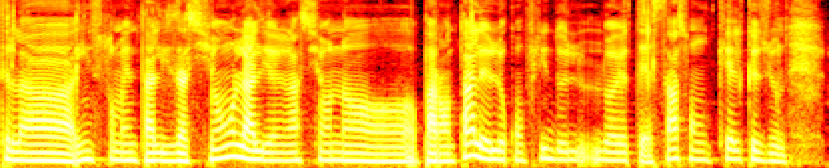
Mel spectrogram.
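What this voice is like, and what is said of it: Speaks French with an accent. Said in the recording (French): “Je m'excuse, mon accent. ... Moi, je ne peux pas m'en débarrasser”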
